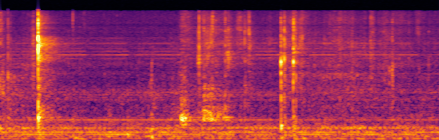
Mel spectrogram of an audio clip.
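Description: Light clicks and taps of playing cards being set down on a tabletop and handled, the sharpest about half a second in and another near the end, over a faint steady hum.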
